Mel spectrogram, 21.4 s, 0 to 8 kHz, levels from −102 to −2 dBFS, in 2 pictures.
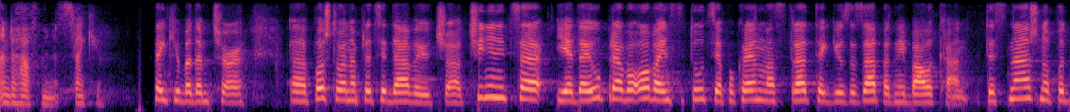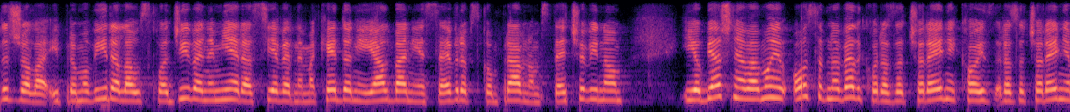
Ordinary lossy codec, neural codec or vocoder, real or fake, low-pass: Opus, 24 kbps; none; real; 7.2 kHz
